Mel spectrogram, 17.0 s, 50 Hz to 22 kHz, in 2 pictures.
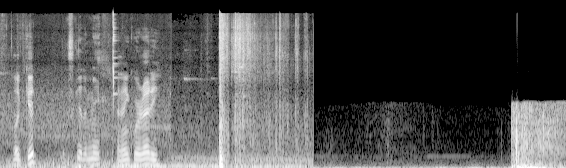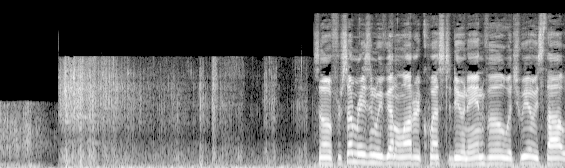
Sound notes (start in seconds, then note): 3.3 pumpkin smashes; 9.4 gravel moves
